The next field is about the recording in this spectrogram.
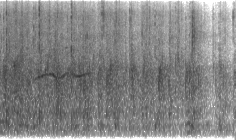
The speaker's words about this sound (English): You know what? Yeah, clap for God. God is amazing.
